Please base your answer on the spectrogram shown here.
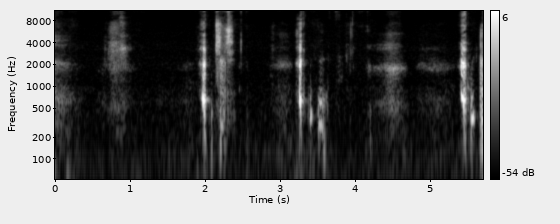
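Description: Three quick sharp sneezes in a quiet room, each with a brief breath before it.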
